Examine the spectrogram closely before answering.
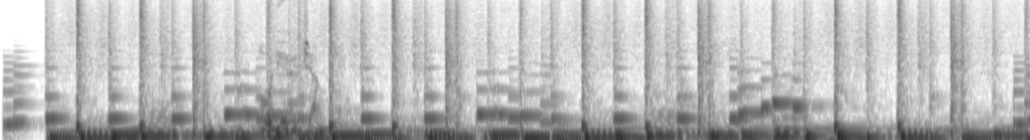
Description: the jazz

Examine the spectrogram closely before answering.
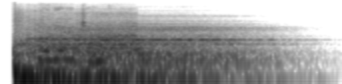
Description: jump scare; infinity sfx productions

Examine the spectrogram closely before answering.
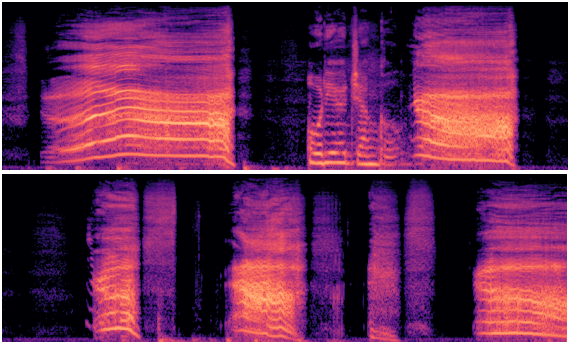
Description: aaargh

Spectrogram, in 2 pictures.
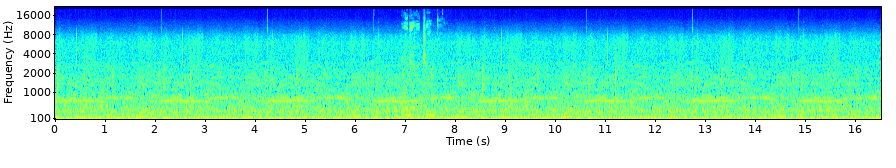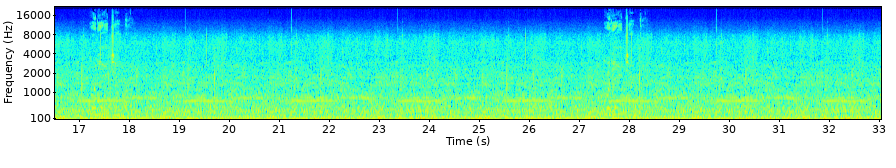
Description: empty room ambience

